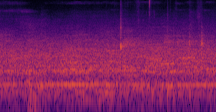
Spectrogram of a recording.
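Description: Steady workshop background noise with a constant hum, and two short clicks, one a little past halfway and one about three seconds in, as a Porsche carbon-ceramic brake disc is picked up off a toolbox and handled.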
